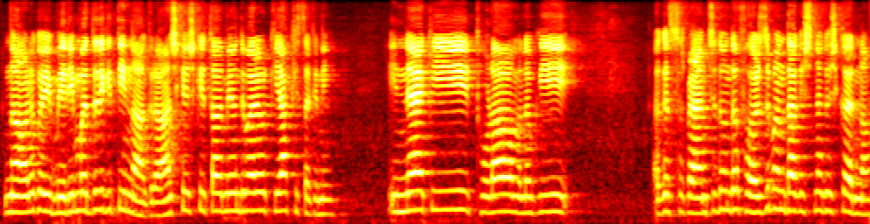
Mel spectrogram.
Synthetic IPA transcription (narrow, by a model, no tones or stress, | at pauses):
naːonẽːkoːiːmeːɾiːməd̪əd̪ːkɪt̪iːnãːɡɾãːnʃkəʃkit̪aːmɛ̃ːʊnd̪eːbaːɾeːoːɾkiaːkʰiːsəkniː | ɪnːɛ̃ːkɪt̪ʰoːɽaːmət̪ləbkɪ | ə̰ɡəɾsəɾpɛ̃ːnt͡ʃəd̪ʊ̃nd̪aːpʰəɾzbənd̪aːkɪʃnãːkɪʃkəɾnaː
